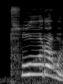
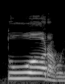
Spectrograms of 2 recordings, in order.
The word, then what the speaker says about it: tour: 투어는 베트남에서 투어라고 읽지 않고 또어라고 읽어요. 낙도어라고 해요.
